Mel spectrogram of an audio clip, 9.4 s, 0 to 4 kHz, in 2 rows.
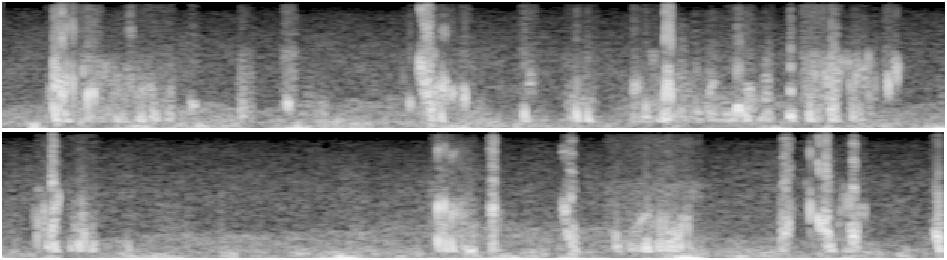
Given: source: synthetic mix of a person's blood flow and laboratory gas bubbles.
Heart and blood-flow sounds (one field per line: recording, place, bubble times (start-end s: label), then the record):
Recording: Doppler ultrasound of blood flow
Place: subclavian vein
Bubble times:
0.22-0.87 s: bubbles
0.93-0.98 s: bubbles
1.18-1.28 s: bubbles
1.40-1.49 s: bubbles
2.00-2.35 s: bubbles
2.58-2.69 s: bubbles
2.81-2.98 s: bubbles
3.16-3.86 s: bubbles
3.92-4.38 s: bubbles
4.40-4.51 s: bubbles
4.87-5.21 s: bubbles
6.86-7.11 s: bubbles
7.13-7.23 s: bubbles
7.50-7.62 s: bubbles
7.73-8.21 s: bubbles
8.60-8.69 s: bubbles
8.71-9.04 s: bubbles
9.36-9.43 s: bubbles
From the record:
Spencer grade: 3 (all of the cardiac periods contain showers or single bubble signals, but not dominating or overriding the cardiac motion signals)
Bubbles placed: anywhere in the cardiac cycle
